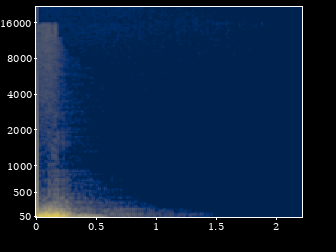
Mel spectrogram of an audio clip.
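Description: A single deep bass boom, an edited sound-effect hit, that fades out about half a second in and leaves dead silence.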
